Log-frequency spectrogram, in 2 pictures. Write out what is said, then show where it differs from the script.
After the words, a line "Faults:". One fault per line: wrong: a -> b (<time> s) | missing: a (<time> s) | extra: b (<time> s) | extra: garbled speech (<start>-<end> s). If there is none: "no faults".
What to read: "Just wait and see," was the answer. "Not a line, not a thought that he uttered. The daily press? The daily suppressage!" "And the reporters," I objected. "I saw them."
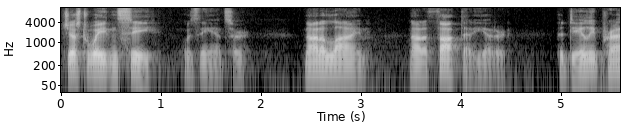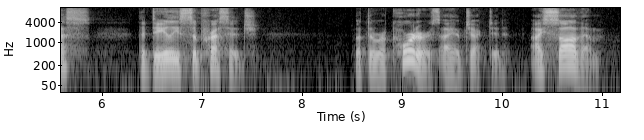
"Just wait and see," was the answer. "Not a line, not a thought that he uttered. The daily press? The daily suppressage!" "But the reporters," I objected. "I saw them."
Faults:
wrong: And -> But (8.5 s)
